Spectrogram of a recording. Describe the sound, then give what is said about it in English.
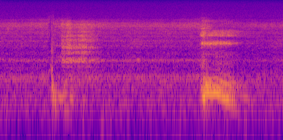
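A person clearing their throat twice, a short rasp and then a louder, longer one about a second and a half later, over a steady faint background hiss. “clearing my throat, it even took my voice”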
